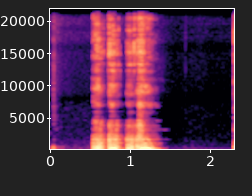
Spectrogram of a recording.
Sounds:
Throat clearing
